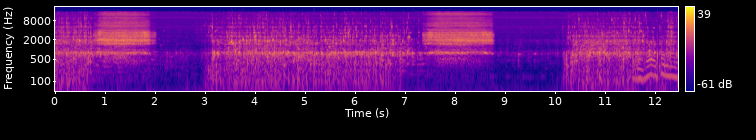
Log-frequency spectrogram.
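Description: Diver breathing underwater through a diving regulator, twice over: a sharp hiss of inhaling, a short pause, then a long burbling rush of exhaled bubbles.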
